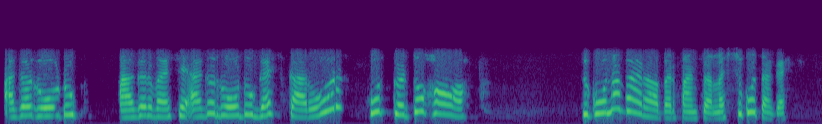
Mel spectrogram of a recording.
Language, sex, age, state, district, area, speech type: Kashmiri, female, 30-45, Jammu and Kashmir, Bandipora, rural, conversation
